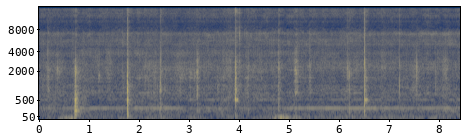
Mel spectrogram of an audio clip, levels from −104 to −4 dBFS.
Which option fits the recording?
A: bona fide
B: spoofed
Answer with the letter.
B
